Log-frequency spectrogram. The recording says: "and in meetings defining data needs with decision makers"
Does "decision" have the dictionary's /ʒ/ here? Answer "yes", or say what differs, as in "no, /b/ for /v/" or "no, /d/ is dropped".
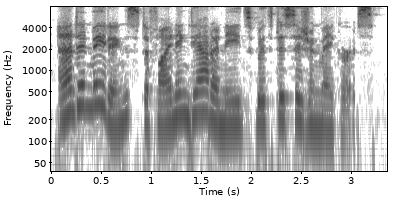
yes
